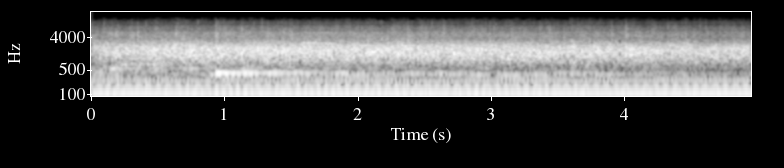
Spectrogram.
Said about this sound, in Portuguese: Vamos aplaudir bem alto a Jesus.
